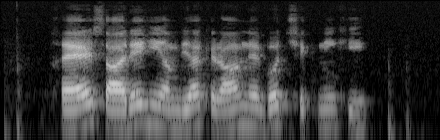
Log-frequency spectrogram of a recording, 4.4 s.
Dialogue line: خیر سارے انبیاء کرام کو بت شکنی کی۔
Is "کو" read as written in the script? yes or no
no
